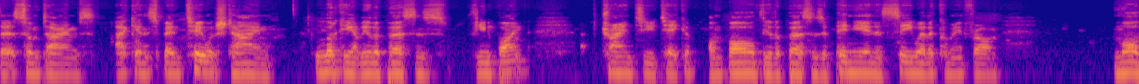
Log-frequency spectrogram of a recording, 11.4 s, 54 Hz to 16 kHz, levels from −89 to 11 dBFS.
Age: 20-39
